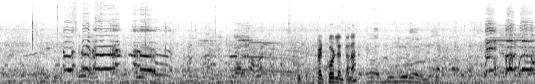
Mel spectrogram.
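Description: At a country chicken market in Kundarapalli, roosters crow several times nearby and in the background while people talk over them, with occasional clucking.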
